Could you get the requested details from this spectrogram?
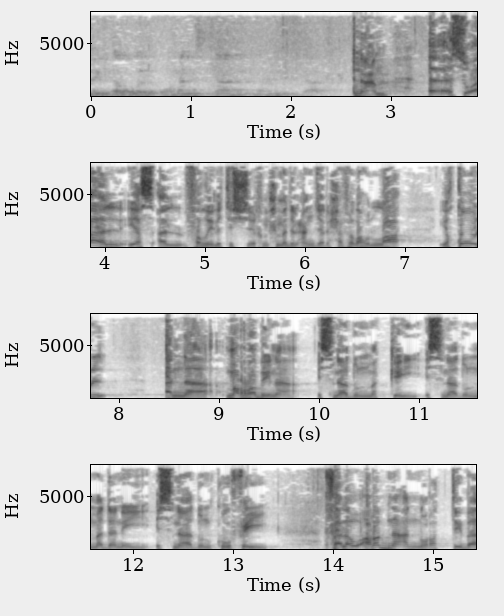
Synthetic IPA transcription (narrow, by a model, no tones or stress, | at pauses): d̪awːɪɾwmanʔɪsnaːd̪ɪlmʊhɪmːɪfaːb | naʕamsːʊʔaːljɪsʔalfɑðˤiːlaʃːeːxmħamːad̪ɪlʕand͡ʒɑɾħafɨðˤɑhʊlˤːɑː | jʔɑquːl | ʔanːamɑrˤːɑbɪnaʔɪsnaːd̪makːɪjʔɪsnaːd̪mad̪anɪjʔɪsnaːd̪kuːfɪj | falawʔɑ̰ɾˤɑd̪naʔanːʊɾˤɑt̪ːɪb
